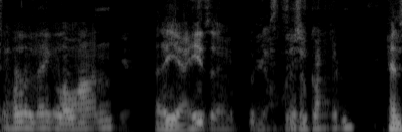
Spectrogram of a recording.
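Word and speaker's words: Olaivavega Ioane: I can't even pronounce his name. Ola. Oh yeah, the it's Olavega Lawan.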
